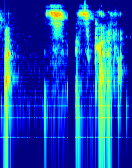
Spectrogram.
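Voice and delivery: soft secret whisper. Real, not acted. Aside to those not watching.

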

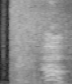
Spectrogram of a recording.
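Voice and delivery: sharp high gasp of fright; startled gasp. Real, not acted. Gamer startled by something running past. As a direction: jump at a sudden scare.

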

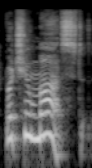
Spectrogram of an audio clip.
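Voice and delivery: put-on a boy annoyed his friend won't agree; petulant child protest; irritable. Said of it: "said Bruno irritably".

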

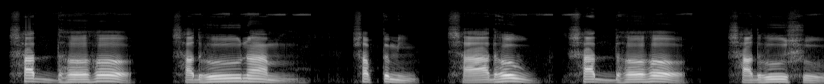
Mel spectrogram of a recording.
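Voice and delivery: sing-song drill of সাধুভিহি and সাধুভ্যহ with a breathed হ at the end; Sanskrit declension recitation. Shown as a demonstration. Teacher recites সাধু forms for students to copy, visarga as হ. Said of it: "দেখো আমি উচ্চারণ করে দিচ্ছি".

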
